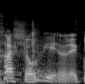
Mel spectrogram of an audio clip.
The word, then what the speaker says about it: Khashoggi: Förlåt, jag tänkte på en Jamal Khashoggi. Det låter som ett såhär... – jag tror inte det är så man uttalar det. – Är det inte det? – Khashoggi.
